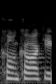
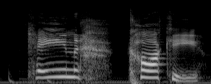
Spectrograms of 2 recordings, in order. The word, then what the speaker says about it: Kankakee: It's not Konkaki. It's not like the selfie tucker thing. Kane Kaki. Wait, which one is it? It's apparently Kane.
